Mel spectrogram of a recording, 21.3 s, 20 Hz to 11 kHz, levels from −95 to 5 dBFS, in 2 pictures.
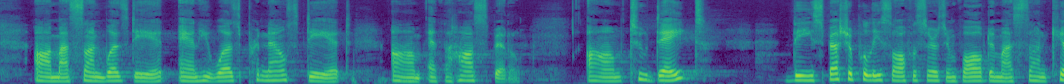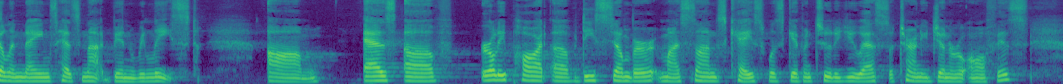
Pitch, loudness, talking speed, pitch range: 155 Hz, -20 LUFS, 140 wpm, 150-175 Hz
